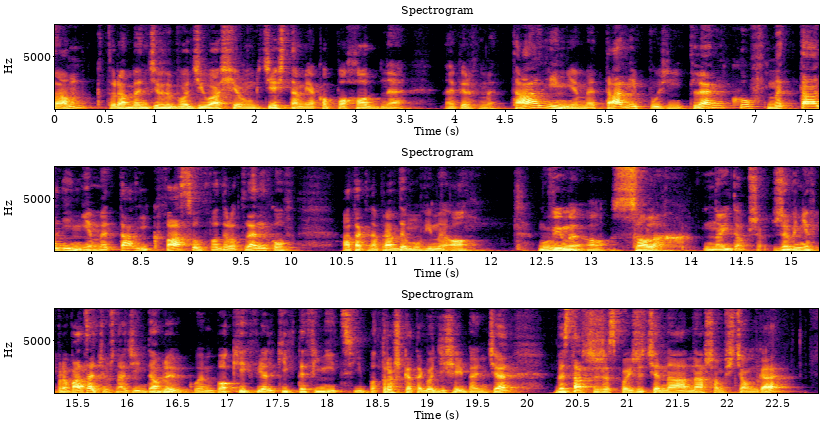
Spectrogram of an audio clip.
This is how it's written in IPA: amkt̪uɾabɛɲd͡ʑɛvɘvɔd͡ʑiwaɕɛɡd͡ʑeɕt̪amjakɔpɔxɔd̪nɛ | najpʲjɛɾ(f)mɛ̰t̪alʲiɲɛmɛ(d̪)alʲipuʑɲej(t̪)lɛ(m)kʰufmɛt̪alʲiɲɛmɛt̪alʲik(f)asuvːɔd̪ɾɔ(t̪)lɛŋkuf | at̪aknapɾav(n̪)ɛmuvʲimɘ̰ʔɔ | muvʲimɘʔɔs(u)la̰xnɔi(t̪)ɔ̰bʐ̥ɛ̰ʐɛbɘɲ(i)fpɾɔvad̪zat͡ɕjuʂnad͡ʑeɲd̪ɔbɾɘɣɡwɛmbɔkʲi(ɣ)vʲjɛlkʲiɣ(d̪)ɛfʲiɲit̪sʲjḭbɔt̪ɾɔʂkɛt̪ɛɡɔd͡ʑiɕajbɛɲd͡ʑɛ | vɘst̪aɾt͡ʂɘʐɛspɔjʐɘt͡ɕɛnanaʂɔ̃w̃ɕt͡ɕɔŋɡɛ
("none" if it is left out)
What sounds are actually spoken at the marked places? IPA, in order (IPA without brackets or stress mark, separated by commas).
f, t̪, t̪, ŋ, f, t̪, d̪, ɔ, d̪, ɛ, ɣ, d̪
